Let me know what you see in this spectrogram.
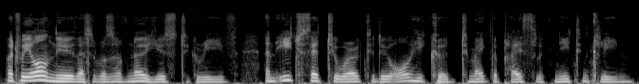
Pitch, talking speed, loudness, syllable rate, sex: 130 Hz, 280 wpm, -19 LUFS, 5.6 syllables/s, male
